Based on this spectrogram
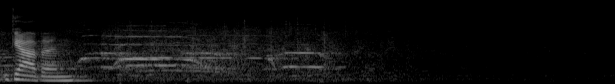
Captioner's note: audience cheers and applauds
